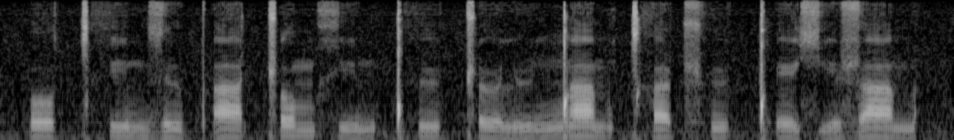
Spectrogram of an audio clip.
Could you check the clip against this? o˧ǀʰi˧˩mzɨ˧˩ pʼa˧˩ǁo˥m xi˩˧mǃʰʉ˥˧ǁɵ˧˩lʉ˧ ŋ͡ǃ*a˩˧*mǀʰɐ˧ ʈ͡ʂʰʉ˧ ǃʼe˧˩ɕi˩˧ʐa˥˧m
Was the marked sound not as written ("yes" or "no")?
yes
